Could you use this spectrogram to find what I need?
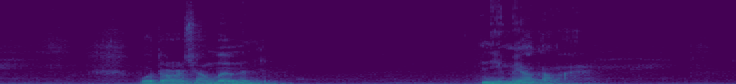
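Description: A middle-aged man speaks in a questioning tone, close by.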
